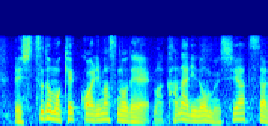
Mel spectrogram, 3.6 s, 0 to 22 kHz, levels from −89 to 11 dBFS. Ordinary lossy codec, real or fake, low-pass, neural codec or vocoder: none; real; none; none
